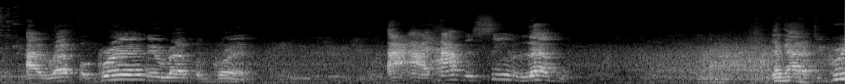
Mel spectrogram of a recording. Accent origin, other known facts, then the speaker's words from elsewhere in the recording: Nigeria; I know how to, because I was raised in Nigeria.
